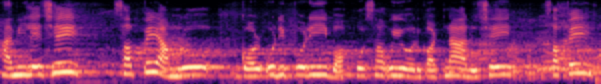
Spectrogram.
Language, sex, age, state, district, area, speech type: Nepali, female, 18-30, West Bengal, Darjeeling, rural, spontaneous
